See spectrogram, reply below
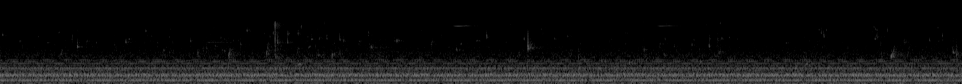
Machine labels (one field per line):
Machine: pump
